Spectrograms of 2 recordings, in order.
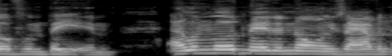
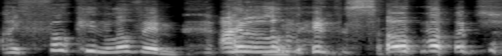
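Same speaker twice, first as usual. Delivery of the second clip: shrill, high, loud, slow drawn-out shouting; 10 semitones higher, 8 dB louder than usual. Recalling watching a player's assist, the speaker reenacts his own shouting. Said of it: "I just started shouting".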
